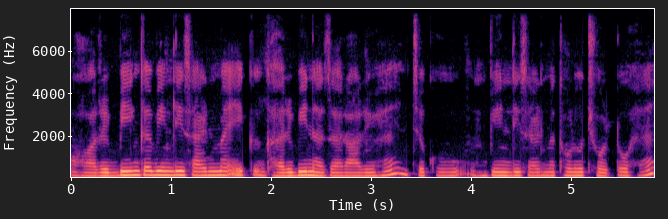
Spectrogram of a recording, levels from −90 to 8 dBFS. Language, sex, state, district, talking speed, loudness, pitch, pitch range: Rajasthani, female, Rajasthan, Nagaur, 195 wpm, -16 LUFS, 165 Hz, 160-180 Hz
